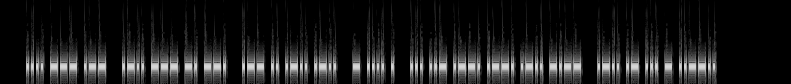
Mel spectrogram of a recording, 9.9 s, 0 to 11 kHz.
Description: Morse code, heard as a keyed tone, about 40 wpm, 700 Hz. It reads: HOW LONG WILL THE SUPPLY LAST?
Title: Sentences from Top 1000 Words - Review Part 5 - 40wpm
